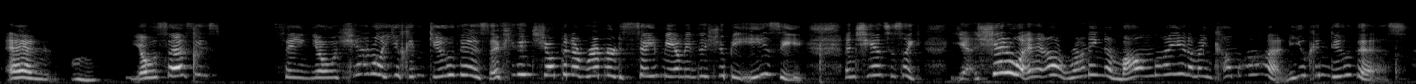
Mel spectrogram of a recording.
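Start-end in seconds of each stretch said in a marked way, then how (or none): 3.1-8.1 high-pitched, coaxing pep talk; quick, high, pleading encouragement; urging encouragement. Acted. Sassy urging Shadow to climb. 9.5-14.1 high, eager pep talk; pleading, high-pitched coaxing; urging encouragement. Acted. Chance cheering Shadow on.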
